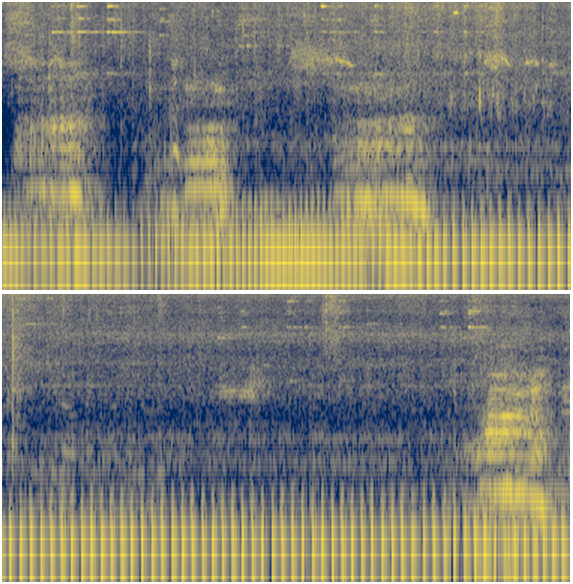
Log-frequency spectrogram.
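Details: Cows (Bos taurus) being herded back to the farm barn low in deep, drawn-out moos over a steady, throbbing engine rumble.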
